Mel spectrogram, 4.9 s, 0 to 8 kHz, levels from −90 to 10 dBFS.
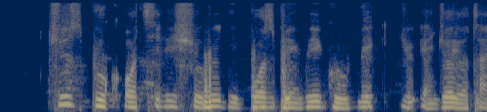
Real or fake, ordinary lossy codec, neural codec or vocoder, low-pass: fake; Opus, 64 kbps; vocoder, 44.1 kHz, 128 mel bands, Pupu-Vocoder; 7.2 kHz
